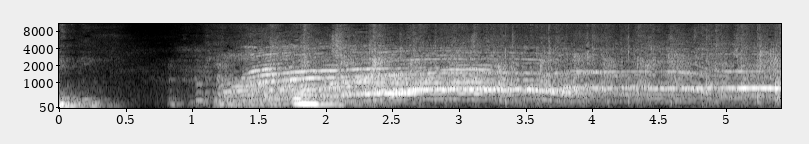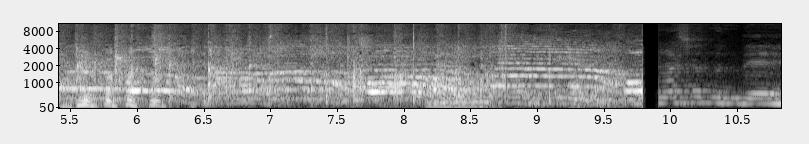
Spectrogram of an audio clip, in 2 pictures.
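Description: A group of teenagers cheers and laughs.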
